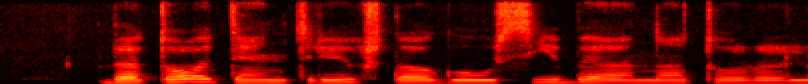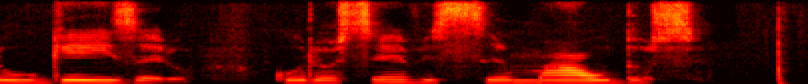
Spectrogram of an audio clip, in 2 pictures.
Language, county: Lithuanian, Kaunas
